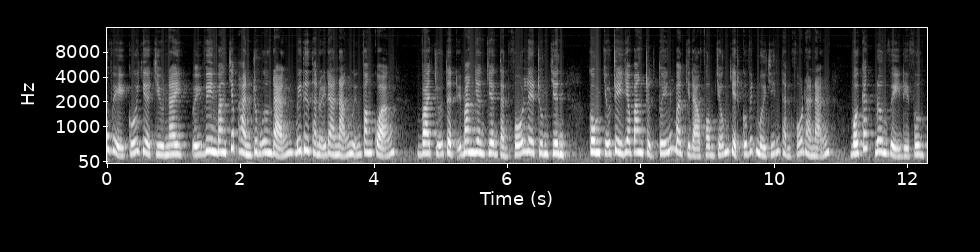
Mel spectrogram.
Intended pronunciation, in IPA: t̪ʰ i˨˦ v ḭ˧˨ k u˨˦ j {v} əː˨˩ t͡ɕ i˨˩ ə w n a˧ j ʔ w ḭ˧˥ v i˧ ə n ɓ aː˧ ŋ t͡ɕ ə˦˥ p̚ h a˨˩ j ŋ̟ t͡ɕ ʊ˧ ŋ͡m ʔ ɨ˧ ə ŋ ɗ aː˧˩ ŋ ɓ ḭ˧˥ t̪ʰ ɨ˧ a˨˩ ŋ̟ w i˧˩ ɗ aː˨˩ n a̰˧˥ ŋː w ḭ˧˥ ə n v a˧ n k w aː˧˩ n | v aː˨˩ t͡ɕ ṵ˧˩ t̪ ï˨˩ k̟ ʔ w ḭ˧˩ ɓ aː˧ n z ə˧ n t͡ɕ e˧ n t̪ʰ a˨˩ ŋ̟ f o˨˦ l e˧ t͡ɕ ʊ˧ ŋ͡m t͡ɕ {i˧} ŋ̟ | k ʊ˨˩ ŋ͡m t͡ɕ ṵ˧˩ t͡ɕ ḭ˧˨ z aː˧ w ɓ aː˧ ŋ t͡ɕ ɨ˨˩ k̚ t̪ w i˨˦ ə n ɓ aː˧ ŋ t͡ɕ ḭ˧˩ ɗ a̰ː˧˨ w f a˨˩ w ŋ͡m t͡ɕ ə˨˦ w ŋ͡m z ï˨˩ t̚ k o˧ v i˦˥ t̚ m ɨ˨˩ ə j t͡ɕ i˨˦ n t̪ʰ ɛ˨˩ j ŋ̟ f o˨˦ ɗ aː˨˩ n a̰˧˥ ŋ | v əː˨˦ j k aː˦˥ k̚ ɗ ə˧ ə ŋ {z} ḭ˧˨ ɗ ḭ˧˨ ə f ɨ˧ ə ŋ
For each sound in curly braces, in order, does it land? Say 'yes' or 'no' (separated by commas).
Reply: no, yes, no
